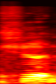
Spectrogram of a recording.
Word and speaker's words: Suge: I like the way the AI voice said, hey, Suge. It's Suge, y'all. There. Pronounced Suge.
